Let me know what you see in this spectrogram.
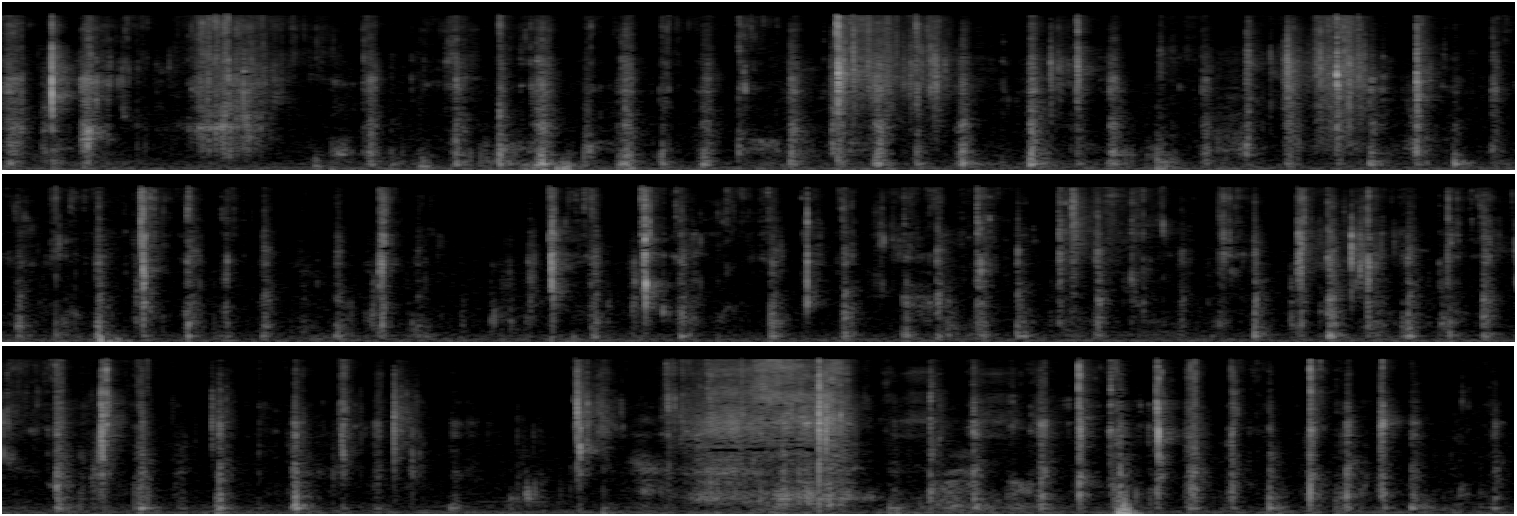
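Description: Close-up chewing and biting of crispy fried chicken, with many irregular crunches of the breaded crust. A longer crunching stretch of about a second comes near the end.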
